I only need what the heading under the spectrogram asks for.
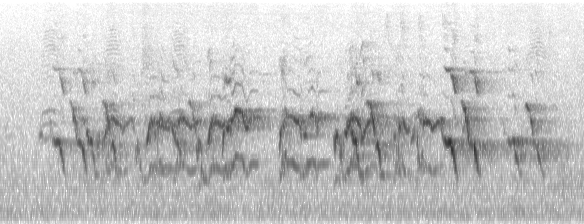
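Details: Pied Currawong at Byron Bay, Australia, possibly a male trying to impress a female, gives a loud, gurgling, wavering run of ringing notes, rising and falling in quick bursts with brief pauses between phrases.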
